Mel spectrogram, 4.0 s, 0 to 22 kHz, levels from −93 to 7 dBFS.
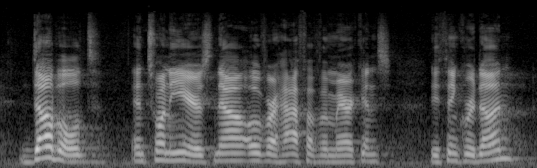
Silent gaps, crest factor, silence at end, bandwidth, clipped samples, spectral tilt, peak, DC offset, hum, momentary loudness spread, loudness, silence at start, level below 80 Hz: none; 20 dB; 0.15 s; 16 kHz; under 0.1%; -3.5 dB/octave; -6 dBFS; under 0.1%; none; 14 LU; -24 LUFS; 0.15 s; -64 dBFS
